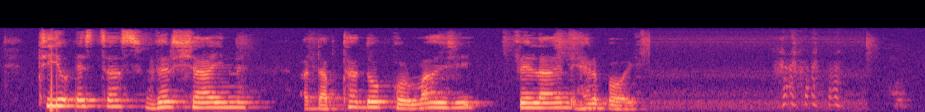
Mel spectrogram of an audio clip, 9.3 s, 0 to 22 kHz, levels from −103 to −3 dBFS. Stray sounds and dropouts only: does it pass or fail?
fail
